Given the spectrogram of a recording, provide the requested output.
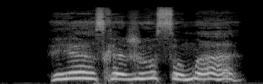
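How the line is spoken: Groaning. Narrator (Russian): простонал Кулькин

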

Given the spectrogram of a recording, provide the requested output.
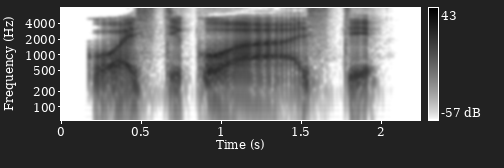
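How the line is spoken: Purring spider. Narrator (Russian): промурлыкал паук

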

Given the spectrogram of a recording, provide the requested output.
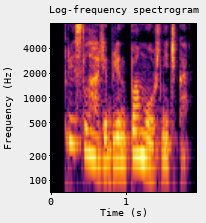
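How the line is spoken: Mutter. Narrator (Russian): пробормотала я

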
